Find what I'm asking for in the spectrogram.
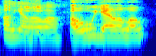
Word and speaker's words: Oyelowo: David Oyelowo. Did I say that right? – Oyelowo.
